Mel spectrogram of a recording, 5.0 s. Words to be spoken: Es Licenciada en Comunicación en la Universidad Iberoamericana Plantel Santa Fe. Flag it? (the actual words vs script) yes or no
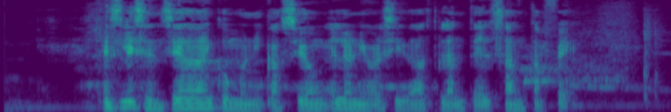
yes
